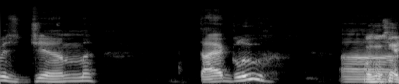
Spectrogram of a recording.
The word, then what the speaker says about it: Cem: Would you have said Jim if that's what you saw right there? CEM. Wait. Oh, really? That's Jim. Um, That's pronounced Jim.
